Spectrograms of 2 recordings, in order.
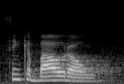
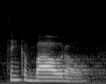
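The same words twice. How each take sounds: The two takes are said the same way.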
